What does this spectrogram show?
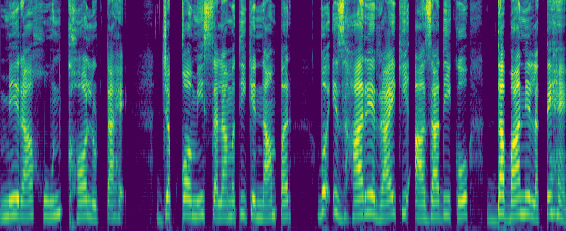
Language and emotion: Urdu, angry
